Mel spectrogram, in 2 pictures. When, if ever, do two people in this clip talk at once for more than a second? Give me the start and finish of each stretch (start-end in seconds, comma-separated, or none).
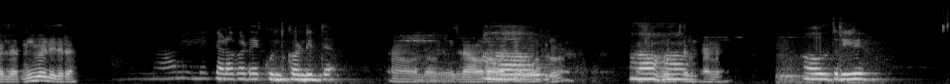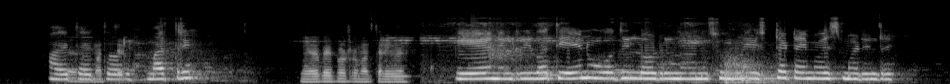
none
